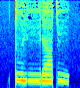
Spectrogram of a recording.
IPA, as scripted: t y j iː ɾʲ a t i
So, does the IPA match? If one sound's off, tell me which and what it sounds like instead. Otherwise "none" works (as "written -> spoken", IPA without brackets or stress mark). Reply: y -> ɨ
